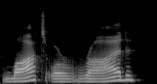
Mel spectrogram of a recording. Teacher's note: There are specific vowel sounds that are characteristic of general Americans such as unrounded vowels like lot or rod.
